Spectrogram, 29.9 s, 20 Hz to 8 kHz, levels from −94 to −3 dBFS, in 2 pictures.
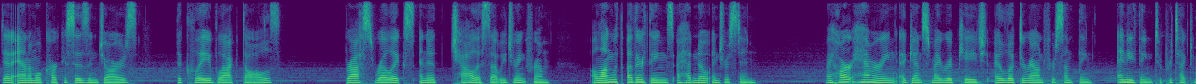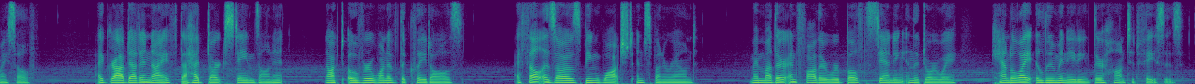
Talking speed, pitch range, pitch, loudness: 175 wpm, 160-180 Hz, 170 Hz, -28 LUFS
